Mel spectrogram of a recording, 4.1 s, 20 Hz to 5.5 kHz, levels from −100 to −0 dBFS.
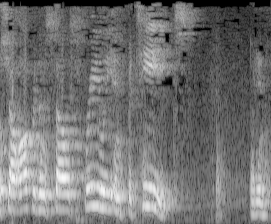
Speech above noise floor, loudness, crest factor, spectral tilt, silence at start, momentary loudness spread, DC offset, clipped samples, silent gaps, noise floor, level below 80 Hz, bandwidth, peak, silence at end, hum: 24 dB; -13 LUFS; 14 dB; -7 dB/octave; 0 s; 18 LU; under 0.1%; under 0.1%; none; -37 dBFS; -54 dBFS; 5.4 kHz; 0 dBFS; 0 s; none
